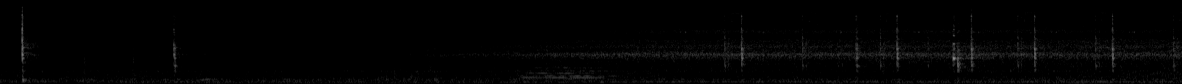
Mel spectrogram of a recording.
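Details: Opened Iomega/Samsung Barracuda hard drive, scratched platter: spins up with a high hiss, then sharp irregular clicking as the damaged heads fail and reset before it burns out.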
